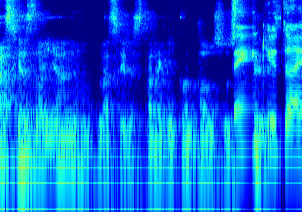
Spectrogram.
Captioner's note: speaking in Spanish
